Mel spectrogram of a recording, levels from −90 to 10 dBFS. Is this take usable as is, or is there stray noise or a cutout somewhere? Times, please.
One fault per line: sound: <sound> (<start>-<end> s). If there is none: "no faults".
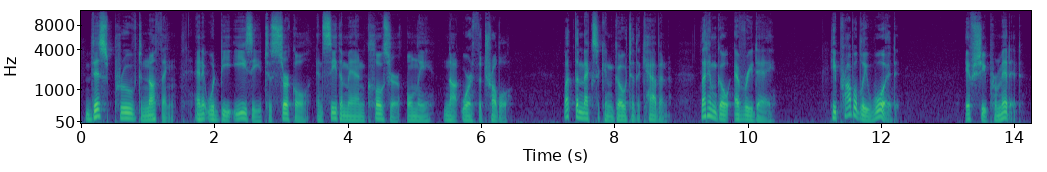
no faults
